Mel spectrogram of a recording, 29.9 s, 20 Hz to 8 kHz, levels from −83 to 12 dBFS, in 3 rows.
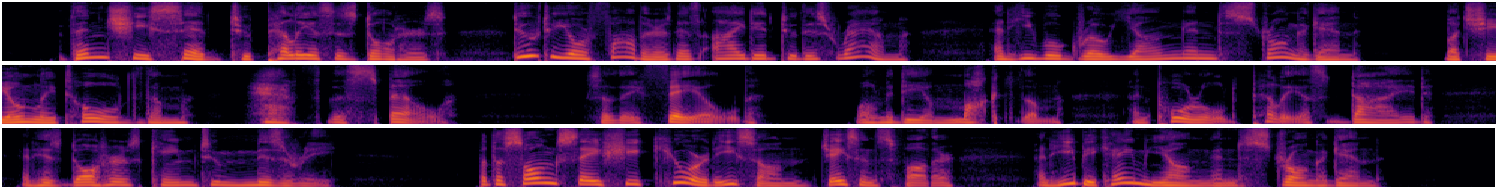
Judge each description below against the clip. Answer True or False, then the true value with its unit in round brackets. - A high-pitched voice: False (135 Hz)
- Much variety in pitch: True (5.8 semitones)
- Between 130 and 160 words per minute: True (135 wpm)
